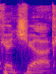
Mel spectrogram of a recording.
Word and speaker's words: Tkachuk: Tkachuk.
